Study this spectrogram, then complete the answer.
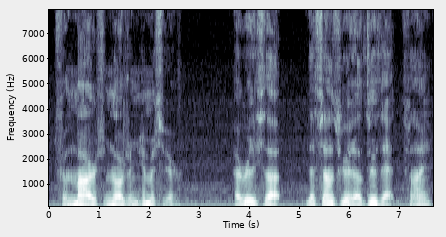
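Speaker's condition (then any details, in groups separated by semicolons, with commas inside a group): Tongue cancer; tongue tumor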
